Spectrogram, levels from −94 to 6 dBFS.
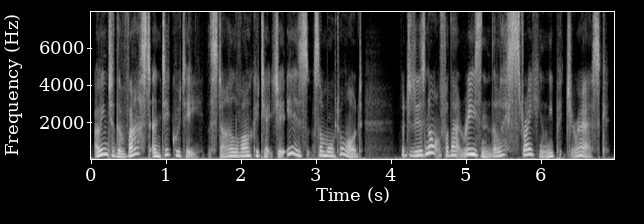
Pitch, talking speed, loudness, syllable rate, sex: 215 Hz, 200 wpm, -18 LUFS, 6.4 syllables/s, female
